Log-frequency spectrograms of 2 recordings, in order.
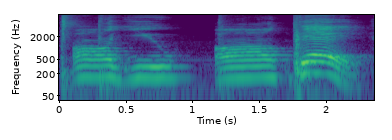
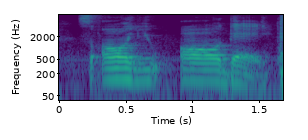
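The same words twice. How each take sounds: First: Slow, stretched, loud and forceful; aggressive shout. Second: Said in the usual way. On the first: Real, not acted. Reader telling the querent it is all theirs, loud and aggressive. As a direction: hammer each word out at the listener. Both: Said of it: "Sorry, that was aggressive".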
